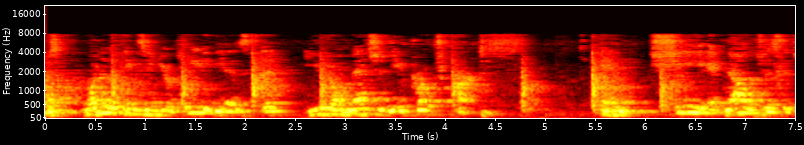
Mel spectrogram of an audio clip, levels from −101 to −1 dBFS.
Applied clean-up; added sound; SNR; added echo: classical method WPE with log-MMSE.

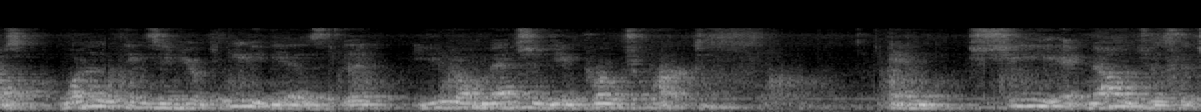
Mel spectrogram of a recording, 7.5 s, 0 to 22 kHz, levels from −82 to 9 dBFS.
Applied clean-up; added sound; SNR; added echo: neural separator model SepFormer DNS4.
